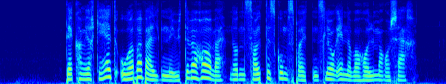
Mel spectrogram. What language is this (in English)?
Norwegian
